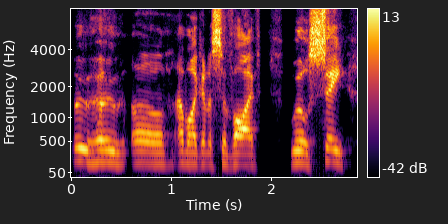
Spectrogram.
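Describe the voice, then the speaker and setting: A young man hosting a live fan chat stream, upbeat and chatty as he reads out viewers' comments and gives shout-outs, with a head cold that leaves him a bit sniffly. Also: a little high, flat delivery, normal speed, smooth.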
